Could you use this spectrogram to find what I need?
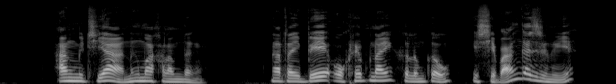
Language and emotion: Bodo, disgusted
